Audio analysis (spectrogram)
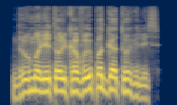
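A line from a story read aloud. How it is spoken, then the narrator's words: Growl. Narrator (Russian): прорычал я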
